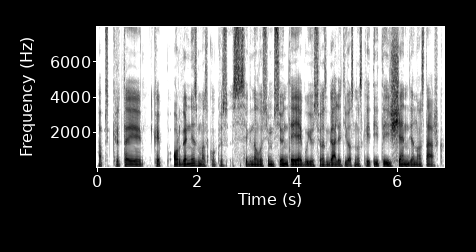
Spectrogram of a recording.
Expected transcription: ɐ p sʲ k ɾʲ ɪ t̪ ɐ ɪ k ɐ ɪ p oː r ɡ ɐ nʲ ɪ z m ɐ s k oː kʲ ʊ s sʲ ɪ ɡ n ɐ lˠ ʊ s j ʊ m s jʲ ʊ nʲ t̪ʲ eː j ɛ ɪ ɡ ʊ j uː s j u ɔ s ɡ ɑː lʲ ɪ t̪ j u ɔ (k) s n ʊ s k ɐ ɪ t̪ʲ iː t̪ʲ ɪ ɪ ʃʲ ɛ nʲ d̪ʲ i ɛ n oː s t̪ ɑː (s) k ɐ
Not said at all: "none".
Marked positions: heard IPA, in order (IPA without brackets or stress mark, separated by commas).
none, ʃ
